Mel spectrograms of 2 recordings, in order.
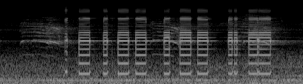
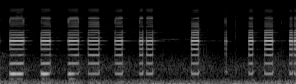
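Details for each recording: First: Garrett Vortex VX9 metal detector with bottle cap reject turned up to 5, target reading 52 next to a bottle cap: repeated identical mid-pitched beeps on each sweep with no iron bumps; a consistent non-ferrous target, dug up as a ring. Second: Garrett Vortex VX9 in standard multi-frequency, bottle cap reject at 2, over a suspected iron target reading around 52–55: clean beeps at first, then choppy blip-and-bounce audio as sweep direction changes, indicating trash.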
